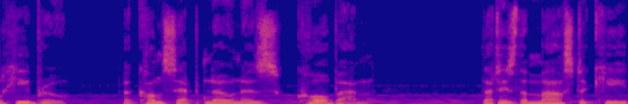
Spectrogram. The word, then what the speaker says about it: korban: In the ancient Hebrew tongue, it is transliterated as korban, pronounced korban.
